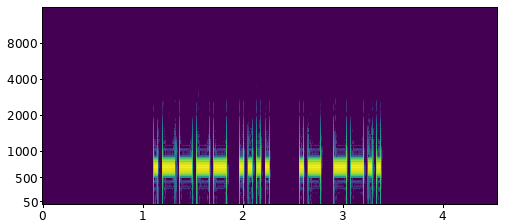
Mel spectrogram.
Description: Morse code, heard as a keyed tone, about 28 wpm, 700 Hz. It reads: 1H AZ
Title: Winter Field Day Exchanges 28wpm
